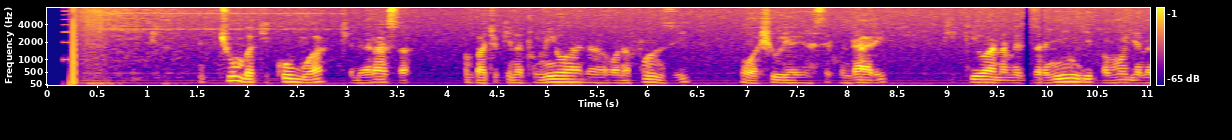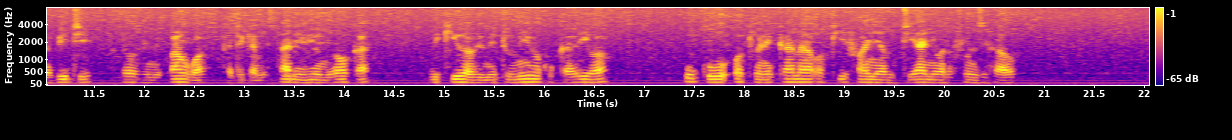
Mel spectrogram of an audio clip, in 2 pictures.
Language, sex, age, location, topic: Swahili, male, 36-49, Dar es Salaam, education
